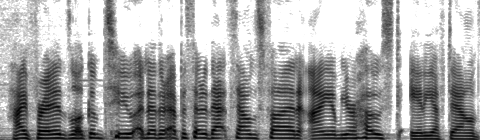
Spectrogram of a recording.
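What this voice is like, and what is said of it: Deeper voice, not her usual. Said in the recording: “I know I don't sound just like myself, but I have a little bit of a cold, and it's given me a little bit of a deeper voice”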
